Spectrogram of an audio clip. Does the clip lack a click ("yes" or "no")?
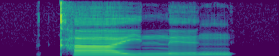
yes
